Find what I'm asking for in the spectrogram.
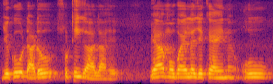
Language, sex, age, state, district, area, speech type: Sindhi, male, 45-60, Maharashtra, Mumbai Suburban, urban, spontaneous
